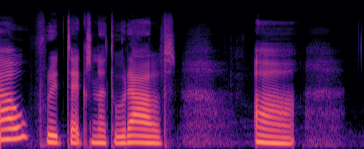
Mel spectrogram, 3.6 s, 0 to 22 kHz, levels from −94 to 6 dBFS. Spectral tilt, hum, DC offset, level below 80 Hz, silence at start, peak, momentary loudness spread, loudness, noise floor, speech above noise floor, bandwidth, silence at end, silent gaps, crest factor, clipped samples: -7 dB/octave; none; under 0.1%; -64 dBFS; 0 s; -8 dBFS; 8 LU; -23 LUFS; -54 dBFS; 32 dB; 13 kHz; 0.7 s; none; 16 dB; under 0.1%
